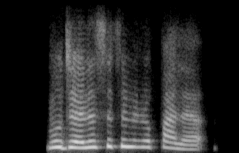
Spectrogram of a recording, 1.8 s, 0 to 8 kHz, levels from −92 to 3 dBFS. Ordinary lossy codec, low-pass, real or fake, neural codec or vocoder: Opus, 16 kbps; 7.2 kHz; fake; codec, 24 kHz, 0.9 kbps, WavTokenizer, large speech release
